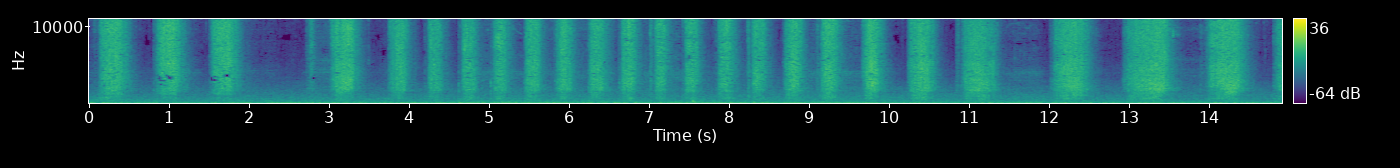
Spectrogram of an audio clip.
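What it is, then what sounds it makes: Synthetic fiber doormat being scrubbed. A hand scrubs a damp half-round synthetic fiber doormat lying on tiles with a plastic bristle scrub brush. Steady back-and-forth strokes give bright, hissy rasps, some short and quick and some longer and louder, over a low, constant rumble.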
